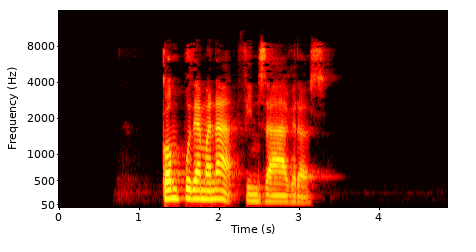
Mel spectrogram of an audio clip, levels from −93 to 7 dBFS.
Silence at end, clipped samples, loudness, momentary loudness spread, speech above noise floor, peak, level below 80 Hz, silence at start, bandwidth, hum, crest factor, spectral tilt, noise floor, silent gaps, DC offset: 1.55 s; under 0.1%; -19 LUFS; 13 LU; 66 dB; 0 dBFS; -62 dBFS; 1.3 s; 9.2 kHz; none; 22 dB; -5.5 dB/octave; -84 dBFS; none; under 0.1%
